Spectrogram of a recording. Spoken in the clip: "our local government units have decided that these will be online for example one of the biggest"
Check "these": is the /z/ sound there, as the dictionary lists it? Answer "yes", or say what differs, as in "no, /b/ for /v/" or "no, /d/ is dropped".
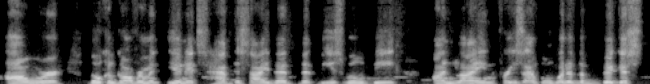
yes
